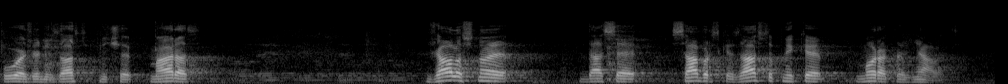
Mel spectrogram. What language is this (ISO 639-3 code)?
hrv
